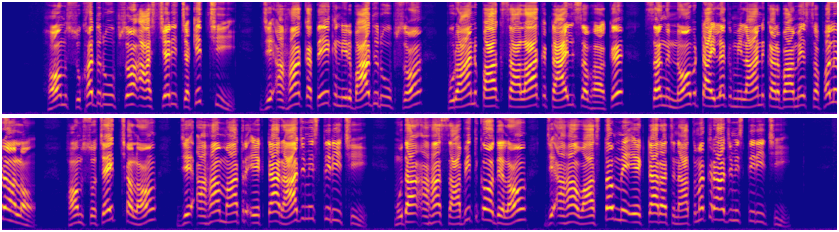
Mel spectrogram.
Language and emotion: Maithili, surprised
